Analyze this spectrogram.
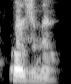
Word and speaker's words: Cozumel: Cozumel. That's how they pronounce it, Cozumel.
